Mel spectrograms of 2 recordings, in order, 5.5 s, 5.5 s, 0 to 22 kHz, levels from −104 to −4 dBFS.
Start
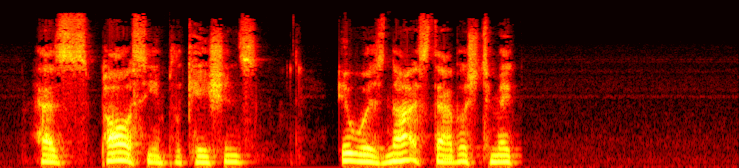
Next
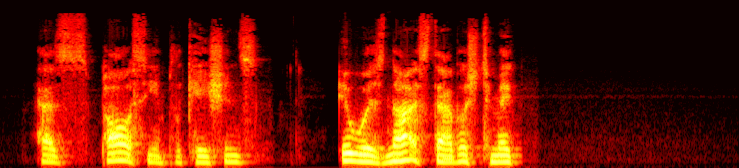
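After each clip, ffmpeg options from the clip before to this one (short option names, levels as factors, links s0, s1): -filter_complex "[0:a]agate=range=0.251:threshold=0.00447:ratio=16:detection=peak,acrossover=split=170 2500:gain=0.251 1 0.2[s0][s1][s2];[s0][s1][s2]amix=inputs=3:normalize=0,dynaudnorm=f=240:g=9:m=3.76"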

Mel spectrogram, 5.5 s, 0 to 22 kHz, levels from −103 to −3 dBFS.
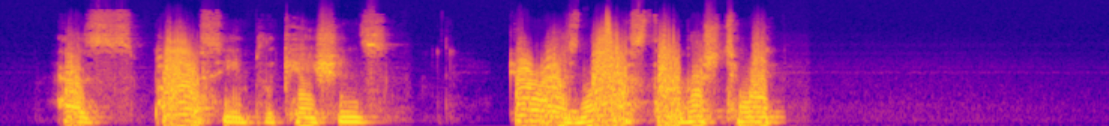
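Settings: -af "aeval=exprs='0.891*sin(PI/2*7.94*val(0)/0.891)':c=same,volume=0.668"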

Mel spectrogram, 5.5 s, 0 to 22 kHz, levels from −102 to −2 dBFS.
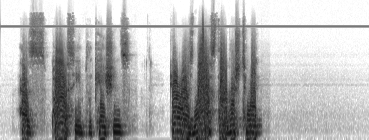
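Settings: -af "aeval=exprs='val(0)+0.01*sin(2*PI*11000*n/s)':c=same,volume=0.75"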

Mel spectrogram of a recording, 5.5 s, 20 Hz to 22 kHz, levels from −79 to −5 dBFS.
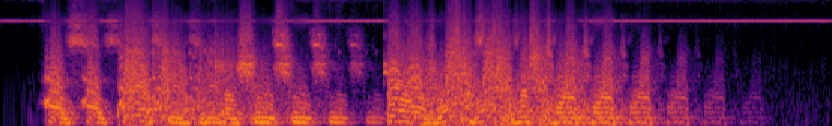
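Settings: -filter_complex "[0:a]aeval=exprs='val(0)+0.5*0.0282*sgn(val(0))':c=same,asplit=2[s0][s1];[s1]aecho=0:1:248|496|744|992|1240:0.501|0.216|0.0927|0.0398|0.0171[s2];[s0][s2]amix=inputs=2:normalize=0,asoftclip=type=hard:threshold=0.133,volume=0.596"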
